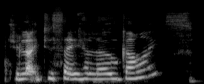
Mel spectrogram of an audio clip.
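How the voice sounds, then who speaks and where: Speaking at normal speed in a high-pitched voice that's still a bit croaky, a middle-aged psychic medium runs a live reading session. She addresses viewers gently by name, occasionally falling to a whisper.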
